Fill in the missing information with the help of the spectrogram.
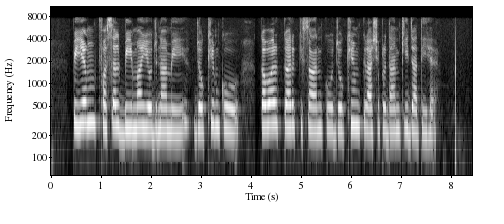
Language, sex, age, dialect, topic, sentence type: Hindi, female, 46-50, Garhwali, agriculture, statement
